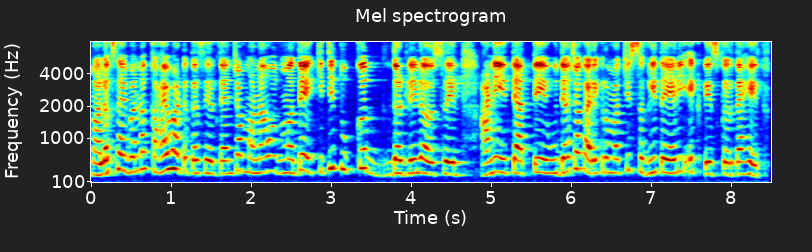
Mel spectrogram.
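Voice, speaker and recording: Woman voicing a gentle, caring young wife. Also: sits high, moderate pace, few pauses, lightly acted. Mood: earnest.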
